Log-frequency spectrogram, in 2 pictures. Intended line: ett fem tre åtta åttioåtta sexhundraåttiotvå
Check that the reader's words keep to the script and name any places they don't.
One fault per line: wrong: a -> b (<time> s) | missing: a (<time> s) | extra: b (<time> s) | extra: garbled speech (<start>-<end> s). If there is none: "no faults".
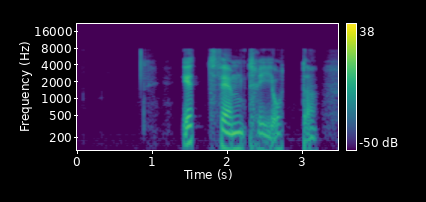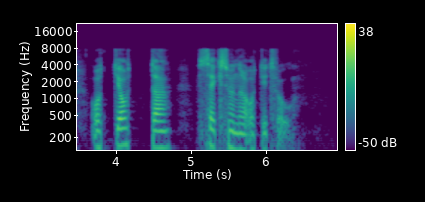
no faults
